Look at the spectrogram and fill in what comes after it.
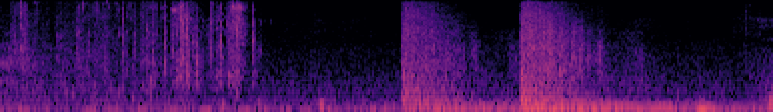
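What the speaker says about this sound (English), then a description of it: "Flashbang's being exchanged over mid." Flashbangs and gunfire in Counter-Strike, a cluster of sharp bursts early on, then two louder blasts with lingering noise later, fairly quiet overall.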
